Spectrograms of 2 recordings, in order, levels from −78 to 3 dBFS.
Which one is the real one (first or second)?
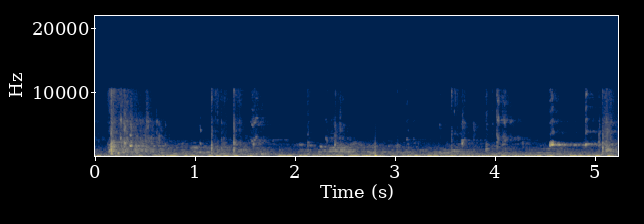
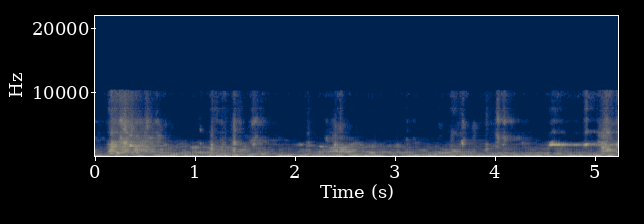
first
